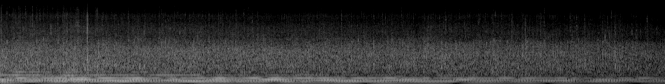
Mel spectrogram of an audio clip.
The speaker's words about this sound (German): Und lass uns Ihnen Gott einen Applaus geben.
